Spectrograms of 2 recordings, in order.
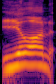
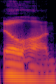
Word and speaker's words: Ilhan: Uh Elon or Elon, no, is that her name? Oh, El Ilhan. Ilhan, that's the way you pronounce it.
